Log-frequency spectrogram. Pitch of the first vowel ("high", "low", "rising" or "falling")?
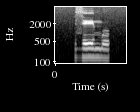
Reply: high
